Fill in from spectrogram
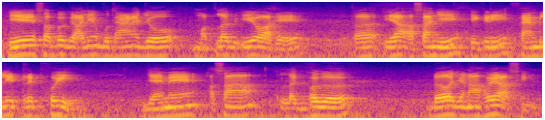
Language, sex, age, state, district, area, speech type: Sindhi, male, 60+, Maharashtra, Mumbai Suburban, urban, spontaneous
